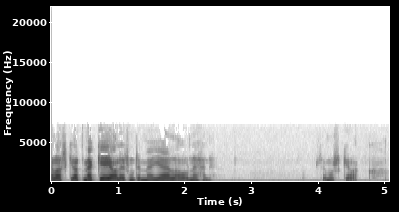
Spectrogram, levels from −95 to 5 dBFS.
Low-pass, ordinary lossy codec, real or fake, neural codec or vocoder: 7.2 kHz; MP3, 48 kbps; real; none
